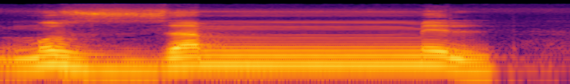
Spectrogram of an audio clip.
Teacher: زا کو تھوڑا سختی کے ساتھ ادا کریں تاکہ صفیریہ ادا ہو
